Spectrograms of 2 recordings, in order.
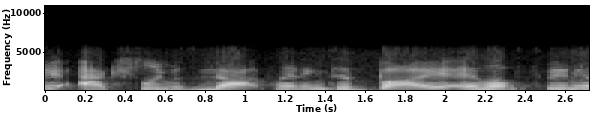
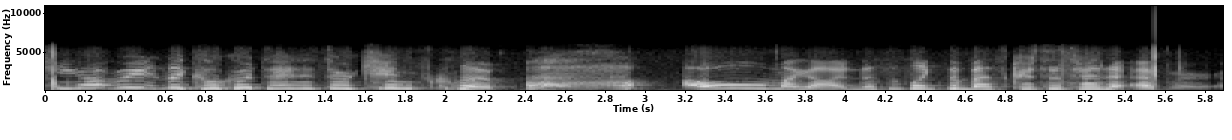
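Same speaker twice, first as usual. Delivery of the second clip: high, gushing amazement between gasps; overjoyed, pitch lifted in delighted disbelief; real excitement; 6 semitones higher than usual. Real, not acted. Gift opener getting a long-wanted clip, excited. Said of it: "You have no idea how excited I am right now".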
